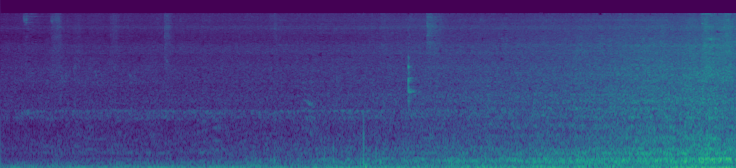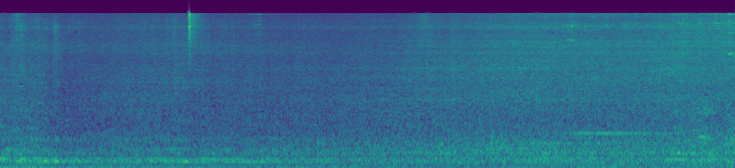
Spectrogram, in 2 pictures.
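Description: A GE diesel-electric locomotive hauling passenger coaches arriving along a station platform: its engine grows steadily louder as it approaches and passes, loudest about seven to eight seconds in, then the coaches roll by with a steady rumble. A thin brake squeal starts near the end as the train slows to stop.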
